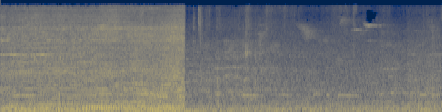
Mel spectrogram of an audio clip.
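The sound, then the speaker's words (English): A classic Chevy car's engine roars loudly for about three seconds on an island street, then cuts off sharply, leaving quieter street ambience and traffic rumble. “One thing on the island that's very cool is they have these classic cars that you can tour the island in.”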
